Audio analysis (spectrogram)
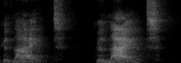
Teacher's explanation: E o good night, com o D mudo, soando bem leve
